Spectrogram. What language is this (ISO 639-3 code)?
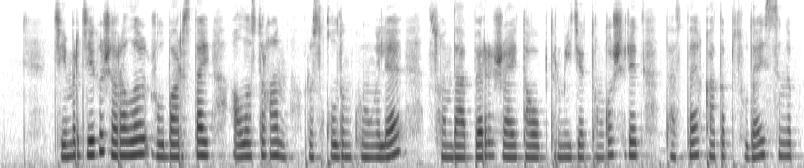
kaz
